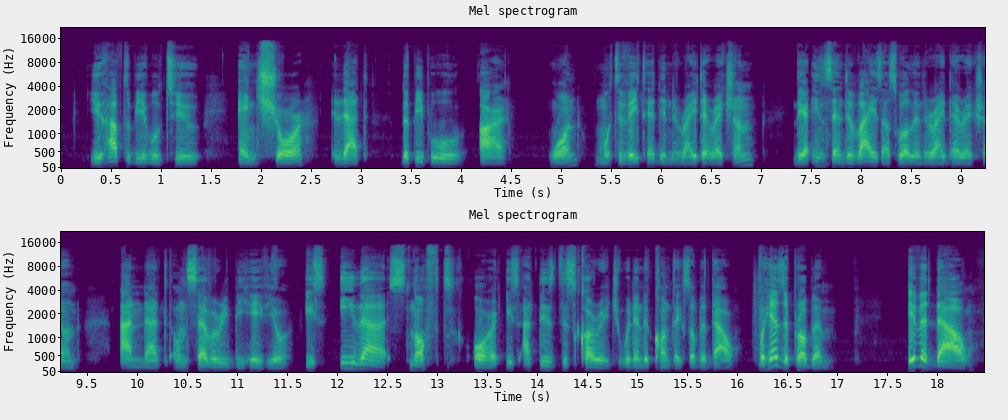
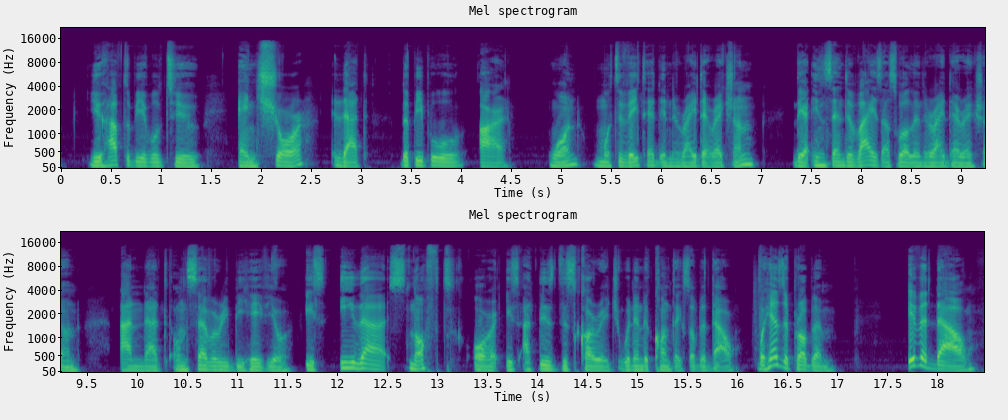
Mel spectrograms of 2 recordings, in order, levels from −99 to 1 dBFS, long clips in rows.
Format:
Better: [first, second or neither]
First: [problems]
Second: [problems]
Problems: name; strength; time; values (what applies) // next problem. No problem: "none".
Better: second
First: thin; very; fading below 400 Hz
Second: none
